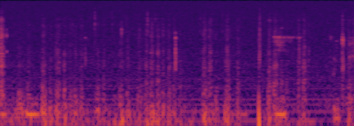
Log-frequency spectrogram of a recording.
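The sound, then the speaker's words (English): An Air Canada pen scratches across paper as notes are made, a quiet, irregular run of short scraping strokes and light taps with no one talking. “Can you hear me writing?”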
